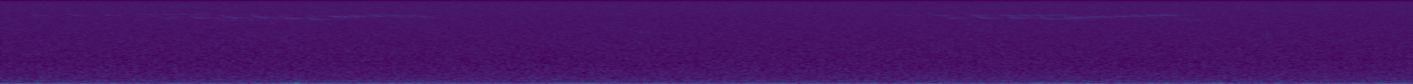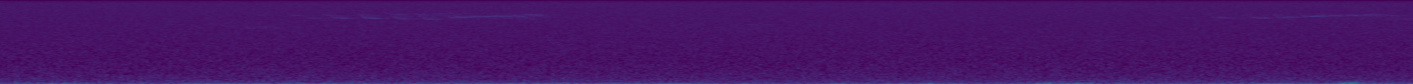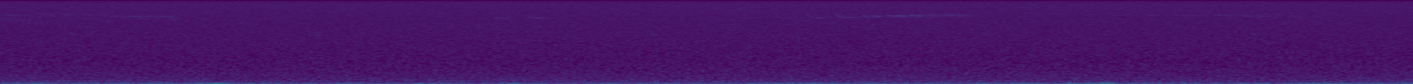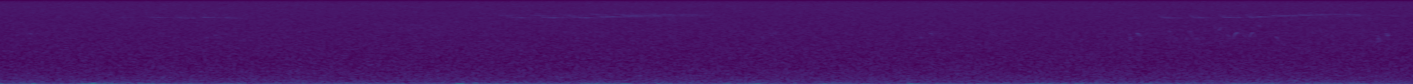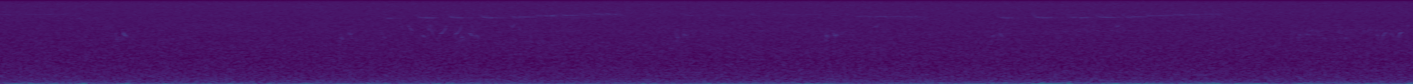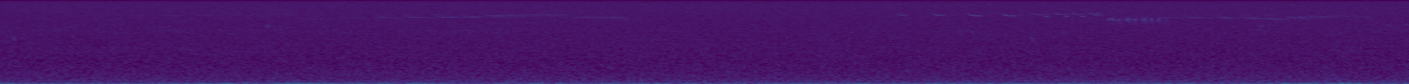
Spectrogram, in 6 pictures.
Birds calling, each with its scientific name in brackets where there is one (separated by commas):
Cassin's Finch (Haemorhous cassinii), Hammond's Flycatcher (Empidonax hammondii), Golden-crowned Kinglet (Regulus satrapa), Red-breasted Nuthatch (Sitta canadensis), Western Tanager (Piranga ludoviciana)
